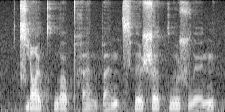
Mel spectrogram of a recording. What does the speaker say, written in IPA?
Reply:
t͡ɕ j ɑ˥˧ ʊ̯ kʰ w ɔ˥˩ pʰ a˨˩ n p a˧˥ n t͡sʰ ɹ̩˥˧ ʂ ɤ˥˩ k u˥ ʂ w ə˧˥ n

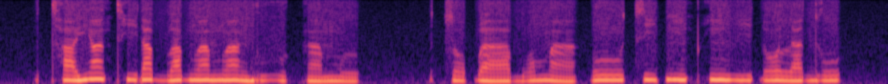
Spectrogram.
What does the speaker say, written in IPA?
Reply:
tʰ a˨˦ j ã˦ tʰ i˨˦ ɾ a˨ b a˦ b ã˦ b ã˦˨ ɡ u˦ v ʊ˨ k ã˦ m ʊ˨ | t͡s ɔ˨ ɓ aː˨ b ɔ˦ m ã˨ | oː˦ t͡s i˦ ɓ ĩ˦ pʰ ĩ˦ β i˨ ɗ ɔ˦˨ l a˦ d o˦

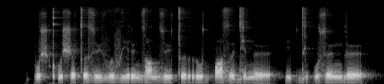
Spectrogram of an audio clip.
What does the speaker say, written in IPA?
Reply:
p u ʃ kʷʼ i ʃ ø t ɯ z y v ɯ v i ɾ y n z ɑ n z y t ɯ r u d p ɑ z ɯ dʲ ɑ n ø | i p d i p u z ø ŋ ɡ ø

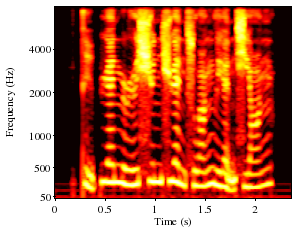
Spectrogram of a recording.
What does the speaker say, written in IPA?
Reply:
t̪ ḭ˨˩ p ɥ ɛ˥ n ɻ ɻ̩˧˥ ɕ y˥ n ɕ ɥ ɛ˥˩ n s w ɑ˧˥ ŋ l j ɛ̰˨˩ n ɕ j ɑ˧˥ ŋ

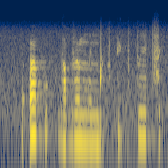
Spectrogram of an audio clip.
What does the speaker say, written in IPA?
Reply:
ʔ œ k u k ɡ a b ø m i n d ə k pʲ œ k p i t͡s

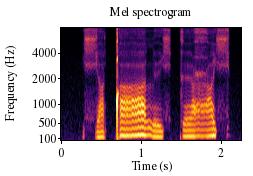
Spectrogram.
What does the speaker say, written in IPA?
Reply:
ç a˩ ǃ aː˧˥ l e˩˧ ç k ɛ˧ ʕ a˥ ç

